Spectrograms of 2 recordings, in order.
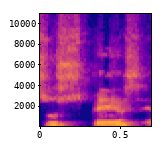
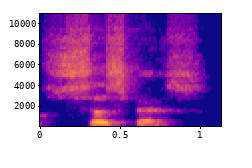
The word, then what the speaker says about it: suspense: Nós falamos suspense. Essa aqui é idêntica. Agora eles falam suspense. Suspense. Suspense.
